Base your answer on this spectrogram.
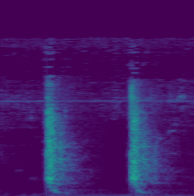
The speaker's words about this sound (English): What are you banging on the wall for? You hear that? Yeah. Somebody knocked back. Where'd it come from? The next room, I think.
